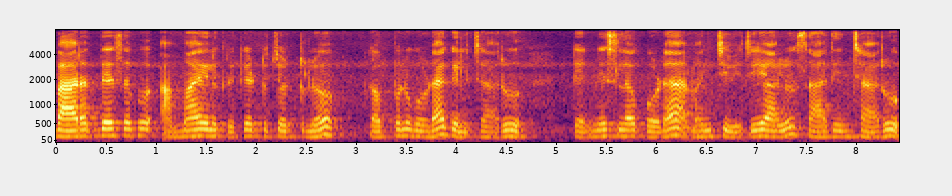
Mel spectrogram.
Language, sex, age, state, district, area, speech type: Telugu, female, 30-45, Andhra Pradesh, Konaseema, rural, spontaneous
